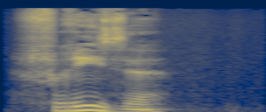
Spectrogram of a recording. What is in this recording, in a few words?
"friese", Kaevels Platt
